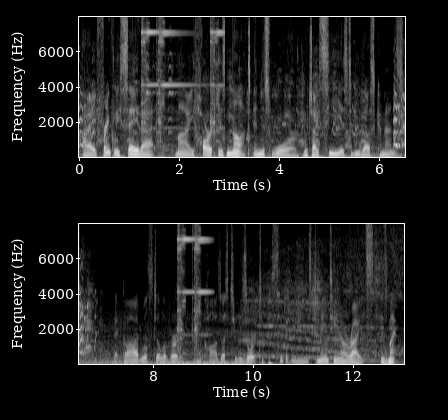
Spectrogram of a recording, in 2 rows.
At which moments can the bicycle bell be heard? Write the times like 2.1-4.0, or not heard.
1.2-3.0, 8.4-9.2.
